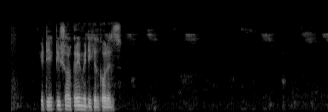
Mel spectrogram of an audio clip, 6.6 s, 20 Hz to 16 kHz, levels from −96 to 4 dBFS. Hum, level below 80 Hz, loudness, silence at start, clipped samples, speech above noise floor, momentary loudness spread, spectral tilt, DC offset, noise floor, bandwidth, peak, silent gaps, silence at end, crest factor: none; -76 dBFS; -36 LUFS; 0.8 s; under 0.1%; 52 dB; 12 LU; -5 dB/octave; under 0.1%; -86 dBFS; 7.6 kHz; -18 dBFS; none; 3.6 s; 22 dB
